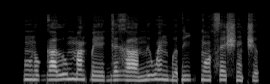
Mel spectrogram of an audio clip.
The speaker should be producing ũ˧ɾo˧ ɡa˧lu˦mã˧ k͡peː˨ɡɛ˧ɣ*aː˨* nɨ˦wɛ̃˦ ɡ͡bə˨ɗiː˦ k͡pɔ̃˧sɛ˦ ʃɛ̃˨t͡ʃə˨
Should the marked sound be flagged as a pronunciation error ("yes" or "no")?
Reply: no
